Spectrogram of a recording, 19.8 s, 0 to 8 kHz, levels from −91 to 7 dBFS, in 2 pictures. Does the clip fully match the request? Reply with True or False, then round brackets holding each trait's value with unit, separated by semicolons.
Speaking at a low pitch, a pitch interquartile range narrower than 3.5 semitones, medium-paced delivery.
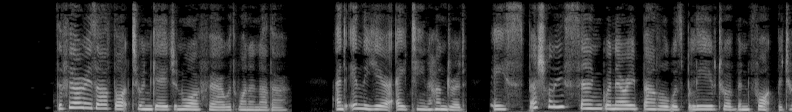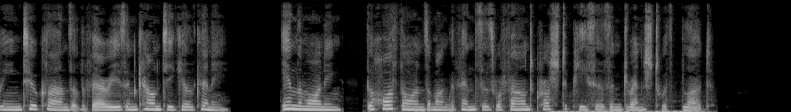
False (215 Hz; 3.1 semitones; 160 wpm)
